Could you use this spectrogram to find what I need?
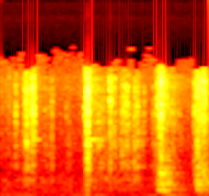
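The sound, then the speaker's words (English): A skeleton key, one of several being tried, rattles and clicks in a door lock as someone tries to open the door, a fairly loud run of irregular metallic clatters with a few sharper jolts, and no voices. “Uh-oh, we bought our skeleton keys, did we?”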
